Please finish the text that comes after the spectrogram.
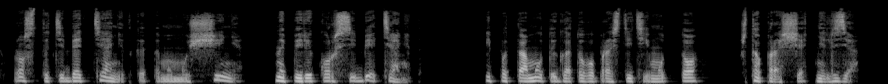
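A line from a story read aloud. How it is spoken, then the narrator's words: Quiet inner whisper. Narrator (Russian): тихий голос внутри нашептывал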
